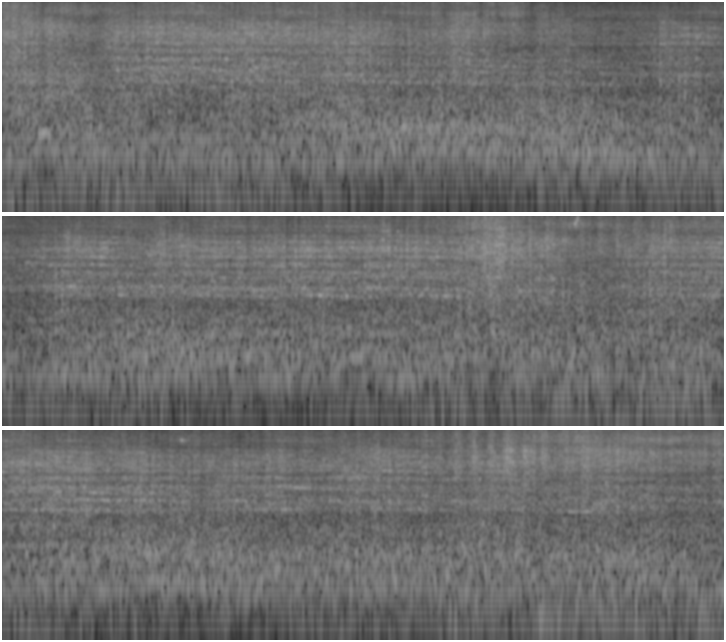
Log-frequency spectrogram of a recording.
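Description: Freight cars of a mixed train (hoppers, tank cars, gondolas, boxcars) rolling past close by, a steady noise of steel wheels on rail with clicking over the rail joints and thin, high wheel squeals running through it.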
